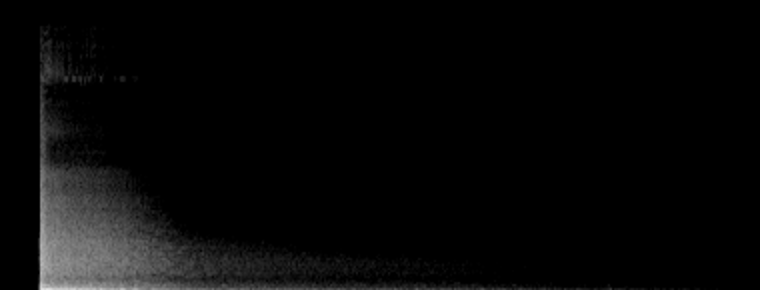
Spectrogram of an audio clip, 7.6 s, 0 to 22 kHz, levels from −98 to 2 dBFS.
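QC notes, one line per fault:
throughout: noise suppressor applied to sounds. The audio pumps and thins, with sharp onsets getting through while sustained parts and decaying tails drop away by about 20 dB. A speech-tuned suppressor is mistaking steady content and ambience for noise and pulling it down.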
